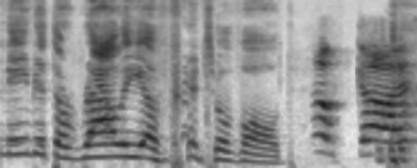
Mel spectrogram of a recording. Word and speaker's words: Grindelwald: Grindelwald is actually how they pronounce it, so I will do it the right way.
